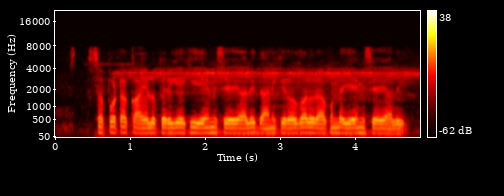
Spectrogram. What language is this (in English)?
Telugu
